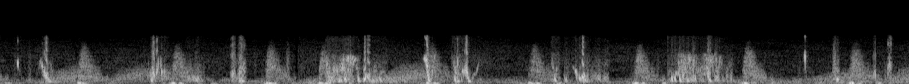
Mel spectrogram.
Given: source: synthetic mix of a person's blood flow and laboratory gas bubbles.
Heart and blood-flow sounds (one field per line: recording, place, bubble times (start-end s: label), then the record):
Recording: Doppler ultrasound of blood flow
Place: subclavian vein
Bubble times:
0.14-0.22 s: bubbles
0.39-0.54 s: bubbles
1.48-1.70 s: bubbles
1.84-2.06 s: bubbles
2.30-2.48 s: bubbles
3.24-3.88 s: bubbles
4.21-4.36 s: bubbles
4.51-4.82 s: bubbles
5.50-5.60 s: bubbles
5.63-6.09 s: bubbles
6.67-7.33 s: bubbles
8.03-8.09 s: bubbles
8.34-8.41 s: bubbles
8.72-8.78 s: bubbles
8.87-8.94 s: bubbles
From the record:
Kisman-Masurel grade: 242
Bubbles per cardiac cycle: several, 3 to 8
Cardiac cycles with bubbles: 100%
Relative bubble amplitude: moderate (0.250 to 0.450)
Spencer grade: 3 (all of the cardiac periods contain showers or single bubble signals, but not dominating or overriding the cardiac motion signals)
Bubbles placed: anywhere in the cardiac cycle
